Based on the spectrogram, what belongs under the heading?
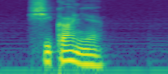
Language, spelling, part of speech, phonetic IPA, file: Polish, sikanie, noun, [ɕiˈkãɲɛ], Pl-sikanie.ogg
